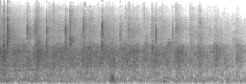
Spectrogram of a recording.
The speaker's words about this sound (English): I also did want to recognize again Dr. Ron Valdeseri. You've heard his name several times, but Ron, can you now just stand up and wave and get some applause here? Thank you.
